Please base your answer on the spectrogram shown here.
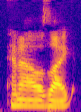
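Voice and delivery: ordinary delivery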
